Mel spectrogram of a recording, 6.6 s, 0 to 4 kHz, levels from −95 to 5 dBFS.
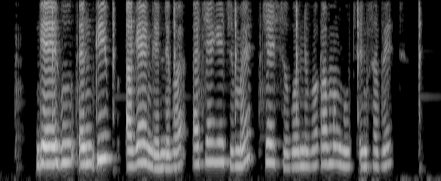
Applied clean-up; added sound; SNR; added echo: classical method Wiener filter.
